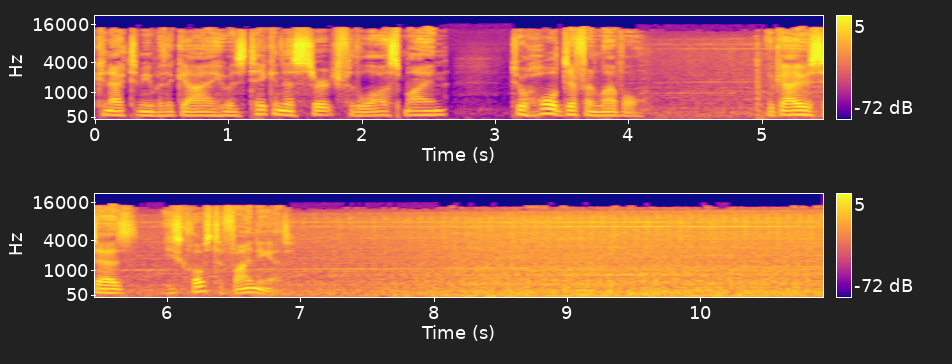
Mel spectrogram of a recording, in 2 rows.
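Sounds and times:
speech: 0.0 - 4.3, 5.0 - 7.2
helicopter flying overhead: 4.1 - 10.9.

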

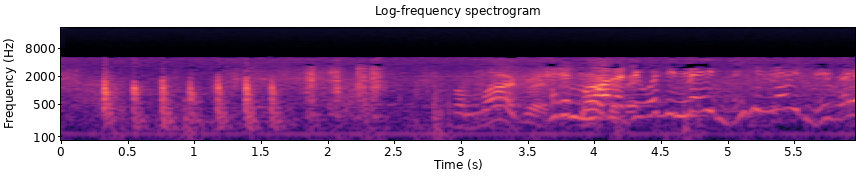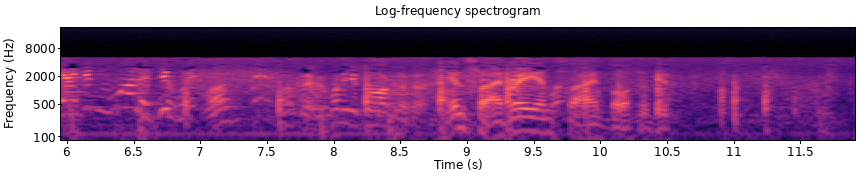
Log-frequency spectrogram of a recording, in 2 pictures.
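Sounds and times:
sharp knocking on a door: 0.3 - 1.8, 5.9 - 6.8, 7.6 - 11.8
speech: 3.2 - 10.7.

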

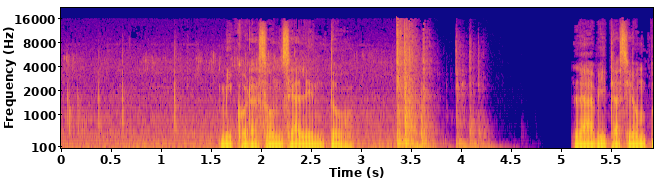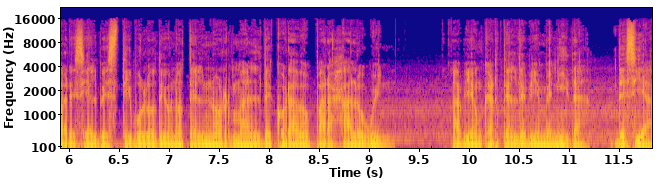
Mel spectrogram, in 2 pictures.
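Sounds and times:
speech: 1.6 - 3.0, 5.2 - 11.8
house front door swinging heavier clunk: 3.4 - 4.3.

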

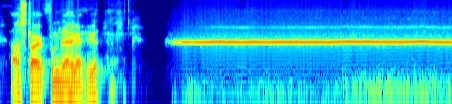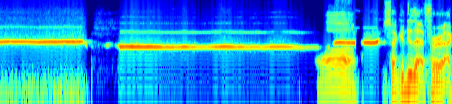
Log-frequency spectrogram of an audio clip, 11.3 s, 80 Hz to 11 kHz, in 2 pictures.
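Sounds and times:
speech: 0.1 - 1.8, 9.7 - 11.3
person whistling while inhaling and exhaling: 2.1 - 10.5.

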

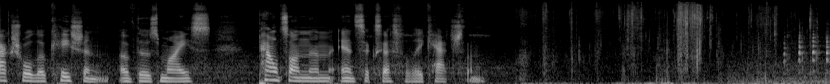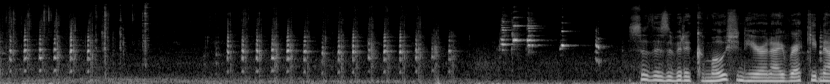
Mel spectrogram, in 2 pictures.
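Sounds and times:
speech: 0.0 - 4.9, 14.7 - 16.5
female bald eagle chattering calls: 7.5 - 9.5, 10.3 - 14.5.

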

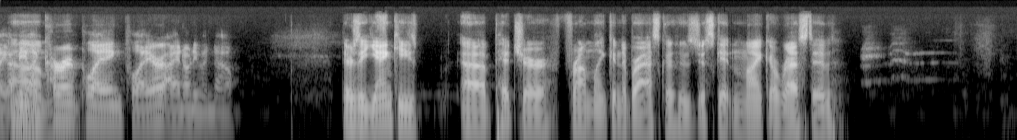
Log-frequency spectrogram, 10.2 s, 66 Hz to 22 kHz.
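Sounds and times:
speech: 0.0 - 2.4, 3.4 - 8.5
cat meowing to be let out: 8.6 - 9.7.

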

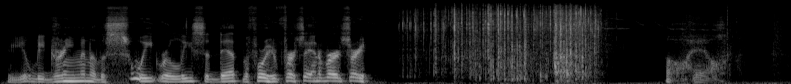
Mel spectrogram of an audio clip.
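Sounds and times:
speech: 0.1 - 4.1
leaves and twigs rustling as bushes are shaken: 4.0 - 7.9.

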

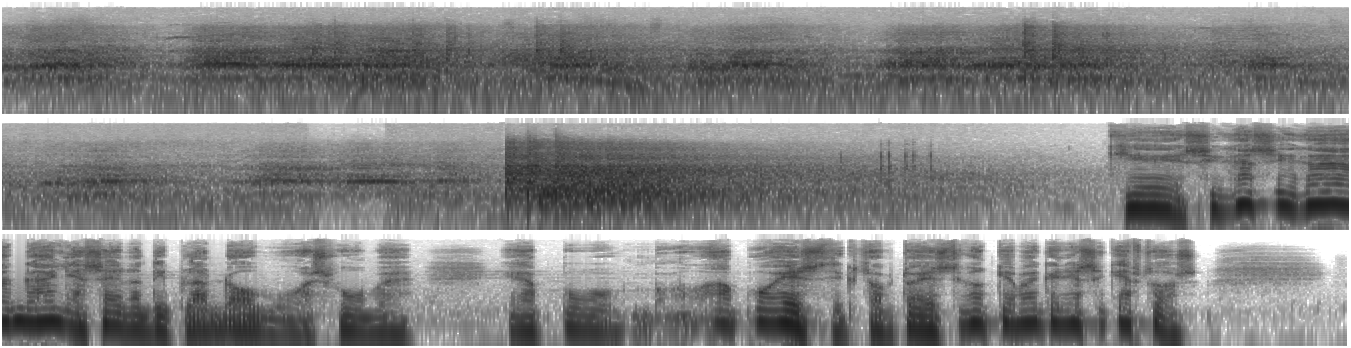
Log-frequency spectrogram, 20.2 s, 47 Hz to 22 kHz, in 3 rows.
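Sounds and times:
outdoor crowd roaring and shouting: 0.0 - 11.4
sharp bangs like gunshots: 5.1 - 5.8, 9.2 - 11.6
speech: 12.4 - 20.0.

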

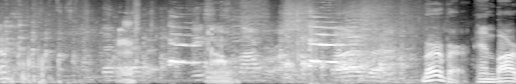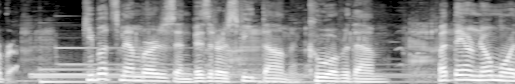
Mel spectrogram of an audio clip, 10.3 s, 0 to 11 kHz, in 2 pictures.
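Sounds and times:
pet pig squealing: 0.0 - 4.2, 6.3 - 10.3
pet pigs snorting and grunting: 0.0 - 5.7, 6.3 - 10.3
speech: 4.2 - 10.3.

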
